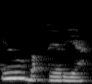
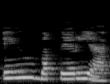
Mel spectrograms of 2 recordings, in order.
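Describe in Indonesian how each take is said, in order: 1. Diucapkan dengan cara biasa, bukan huruf demi huruf. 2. Diucapkan persis seperti hurufnya ditulis. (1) "tapi dibacanya adalah" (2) "Ini tulisannya"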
